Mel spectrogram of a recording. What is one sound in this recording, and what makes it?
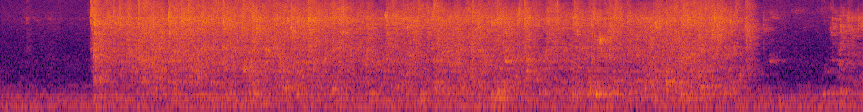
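Water pours from a pitcher into a container.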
